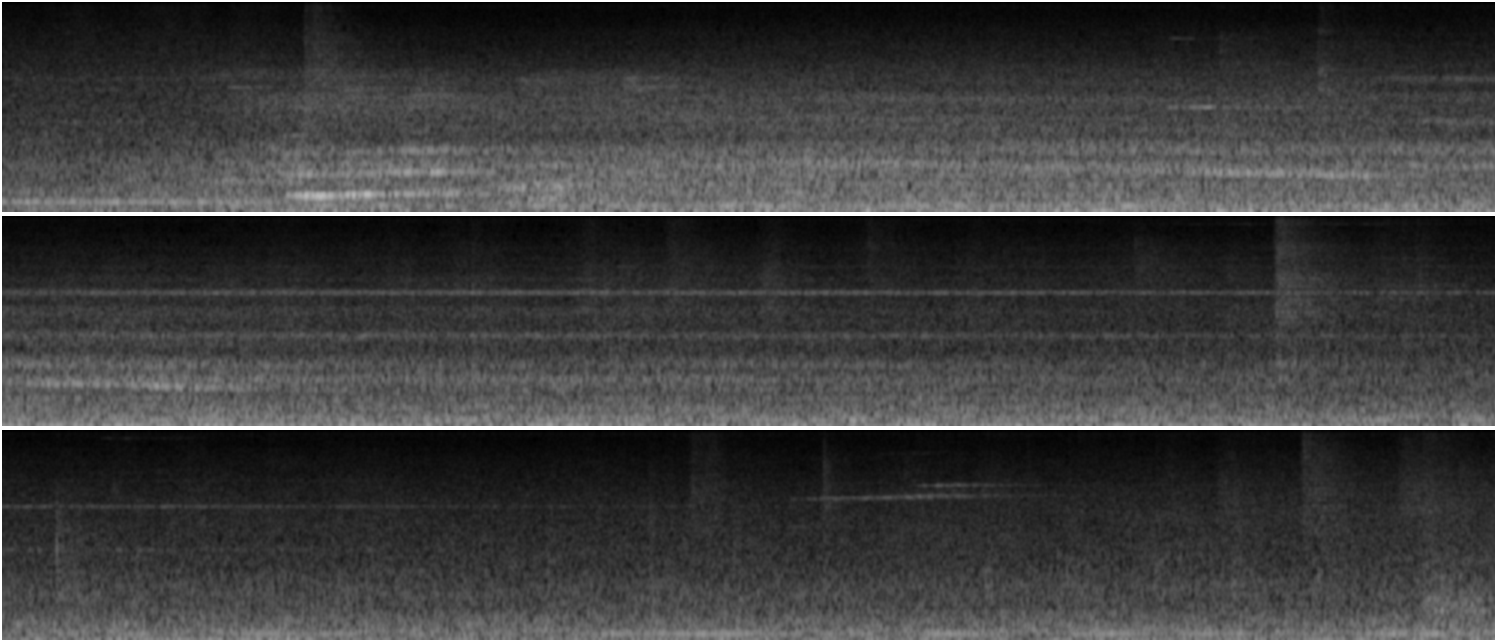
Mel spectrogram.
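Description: MRT Jakarta electric metro train in an underground station: a steady low rumble with motor whines that slide down in pitch over the first several seconds, then steady high whining tones.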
